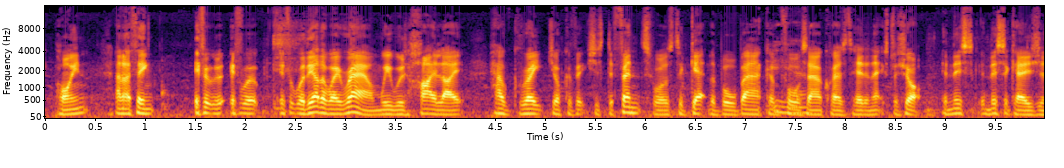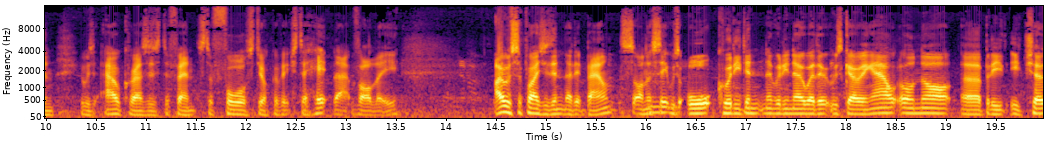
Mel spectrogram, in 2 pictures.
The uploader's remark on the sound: Live from Wimbledon Day 14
